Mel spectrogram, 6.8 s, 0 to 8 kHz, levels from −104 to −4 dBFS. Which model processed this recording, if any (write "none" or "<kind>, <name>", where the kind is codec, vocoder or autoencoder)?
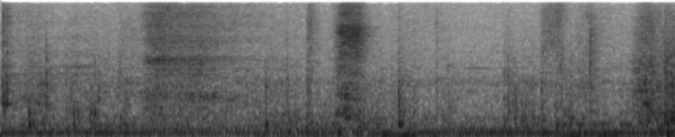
none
